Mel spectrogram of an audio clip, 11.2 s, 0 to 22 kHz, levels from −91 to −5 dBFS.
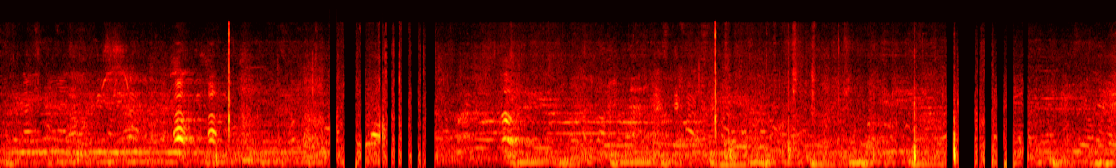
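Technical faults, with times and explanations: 3.29–4.35 s, digital broadcast dropout. The receiver lost good frames and muted. Roughly 0.62 s vanishes in short holes, the longest 0.12 s.
7.55–8.00 s, processor overload crackle. The processor missed around ten very short buffer deadlines. Each skipped buffer leaves a hard-edged gap, heard together as gritty crackle.
9.46–10.28 s, digital broadcast dropout. Signal was lost again and the audio muted. About 0.53 s disappears in scattered holes, the longest 0.17 s.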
